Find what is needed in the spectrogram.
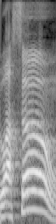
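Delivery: doação called out, heavy stress on -ção. Finding the stressed syllable by knocking at a door: doação called out, stress on ção. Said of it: "aí a sílaba tônica vai ser o são".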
